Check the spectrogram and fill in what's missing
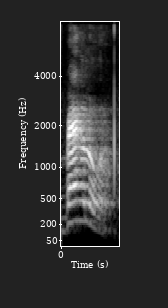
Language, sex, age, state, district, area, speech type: Goan Konkani, male, 45-60, Goa, Canacona, rural, spontaneous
